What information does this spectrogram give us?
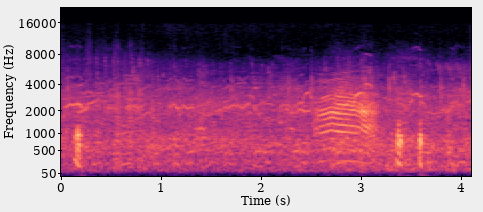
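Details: Cormorant nest in a colony, chicks and adults close by: a sharp falling yelp, quiet chatter, then a half-second buzzy, harmonic wail followed by two quick yelps.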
